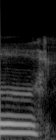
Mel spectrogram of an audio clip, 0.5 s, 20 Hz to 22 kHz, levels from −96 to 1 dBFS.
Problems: none marked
